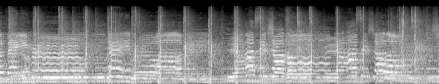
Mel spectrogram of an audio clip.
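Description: Voices singing a song together, with hands clapping along to the beat at about two to three claps a second.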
